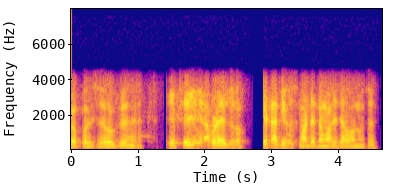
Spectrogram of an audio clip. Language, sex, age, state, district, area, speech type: Gujarati, male, 18-30, Gujarat, Morbi, urban, conversation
